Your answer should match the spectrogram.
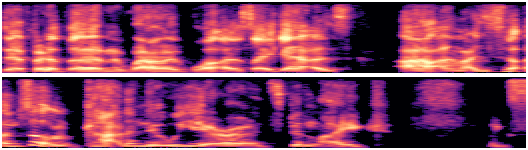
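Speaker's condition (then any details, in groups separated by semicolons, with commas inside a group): Muscular dystrophy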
